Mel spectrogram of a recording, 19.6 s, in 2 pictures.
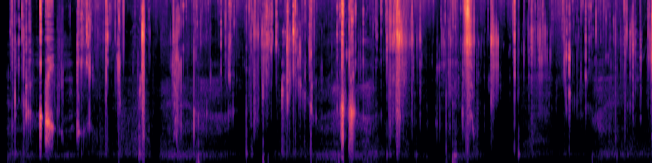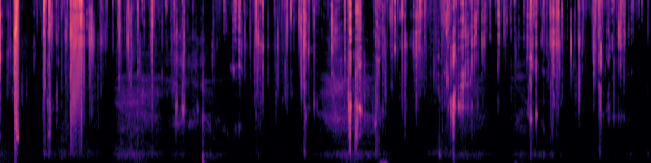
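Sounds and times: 
lip smacking: 0:00.2 - 0:12.6, 0:14.8 - 0:15.7.

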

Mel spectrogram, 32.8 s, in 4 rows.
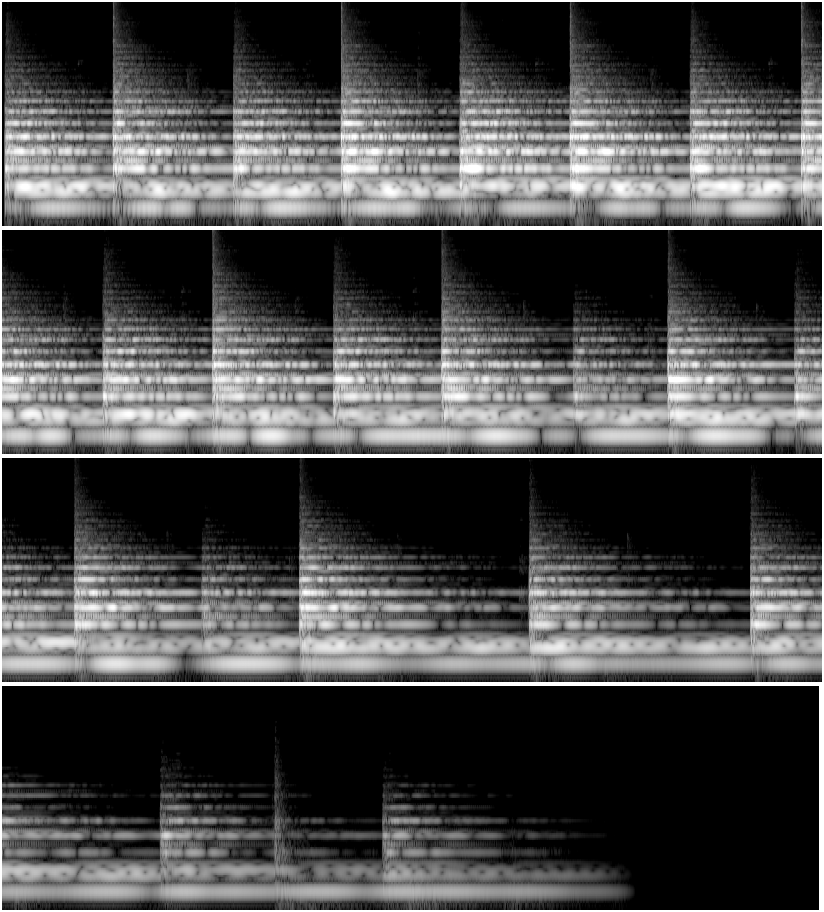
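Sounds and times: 
medium-pitch church bell: 0:00.0 - 0:30.9.

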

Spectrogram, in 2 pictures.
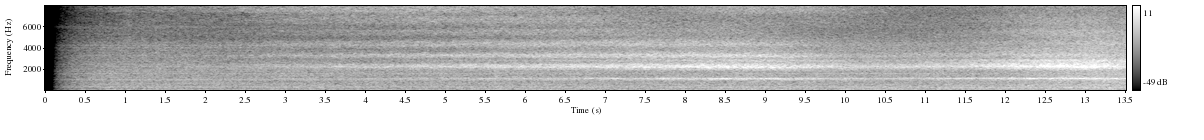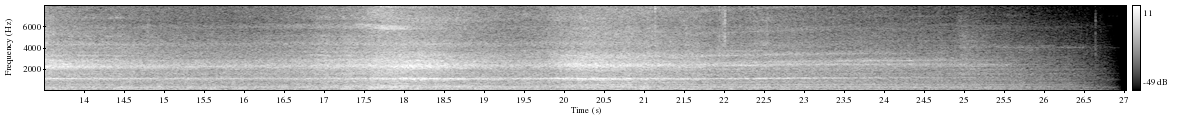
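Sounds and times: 
regional train departing: 0:00.4 - 0:26.9.

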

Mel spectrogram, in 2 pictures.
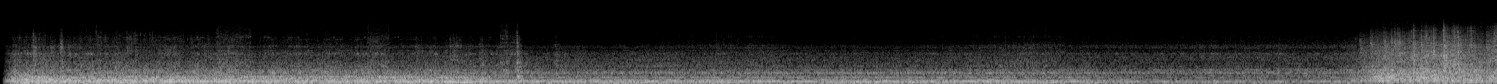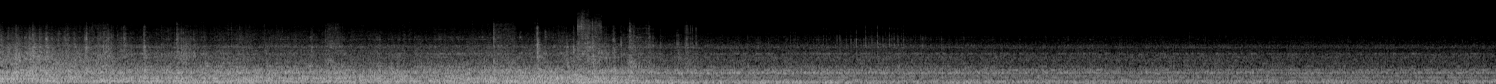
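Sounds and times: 
cable car ride: 0:00.0 - 0:29.9.

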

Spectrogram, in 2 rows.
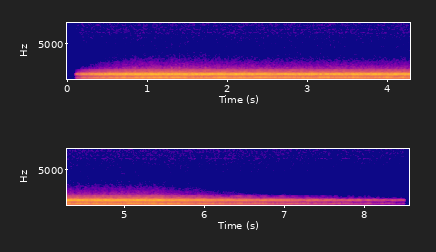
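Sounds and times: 
sci-fi drones: 0:00.1 - 0:08.0.

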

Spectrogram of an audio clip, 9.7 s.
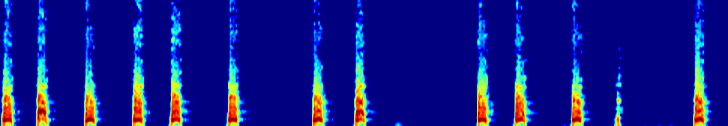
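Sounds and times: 
dog barking: 0:00.0 - 0:03.3, 0:04.2 - 0:05.0, 0:06.4 - 0:08.4, 0:09.2 - 0:09.6.

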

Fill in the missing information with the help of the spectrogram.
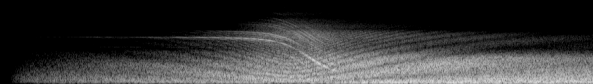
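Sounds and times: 
military jet bomber flyby whoosh: 0:01.2 - 0:05.8.

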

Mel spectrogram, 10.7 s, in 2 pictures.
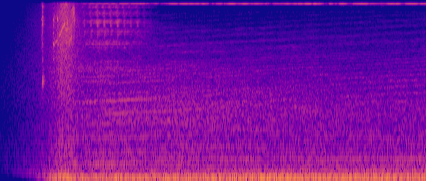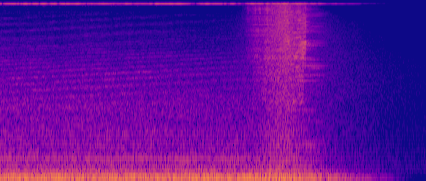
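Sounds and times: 
promo synth pad: 0:00.5 - 0:08.9.

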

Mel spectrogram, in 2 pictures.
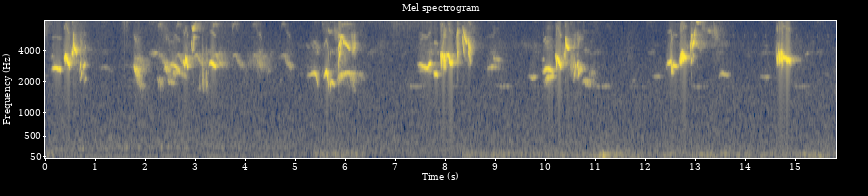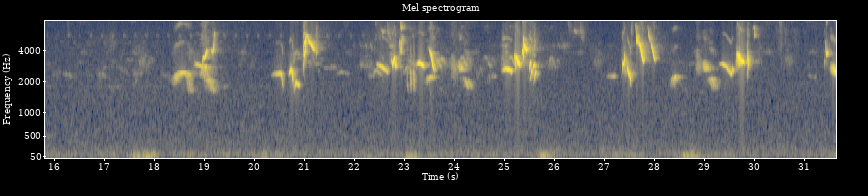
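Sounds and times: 
African bush morning birds: 0:00.0 - 0:31.6.

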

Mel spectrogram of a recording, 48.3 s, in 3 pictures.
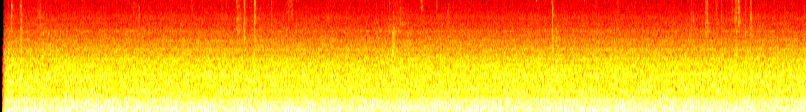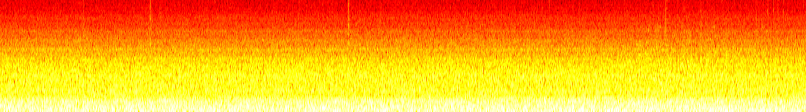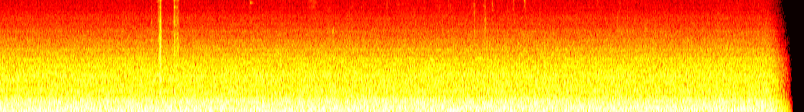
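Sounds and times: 
airplane cabin interior ambience: 0:00.0 - 0:48.0.

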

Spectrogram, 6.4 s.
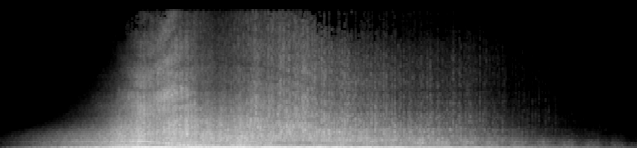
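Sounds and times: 
flyby: 0:00.4 - 0:06.2.

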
